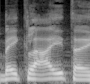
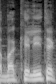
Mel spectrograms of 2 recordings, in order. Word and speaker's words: Bakelite: Che è una di quelle cose che in realtà si pronunciava Bakelite. In italiano è diventata Bachelite, come Colgate che è diventato Colgate.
